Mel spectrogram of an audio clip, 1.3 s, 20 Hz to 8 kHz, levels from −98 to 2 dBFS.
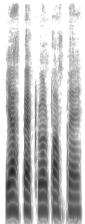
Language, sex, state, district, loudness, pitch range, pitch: Hindi, male, Bihar, Jahanabad, -22 LUFS, 135-145 Hz, 140 Hz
